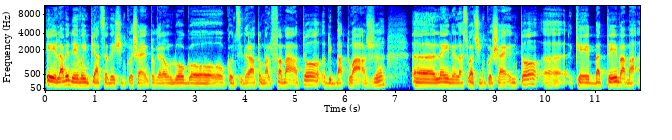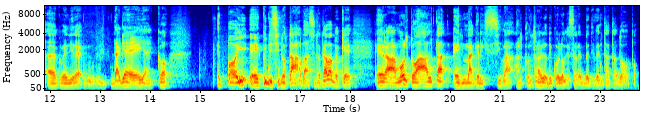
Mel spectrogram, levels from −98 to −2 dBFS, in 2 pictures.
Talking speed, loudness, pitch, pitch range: 130 wpm, -21 LUFS, 100 Hz, 95-110 Hz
